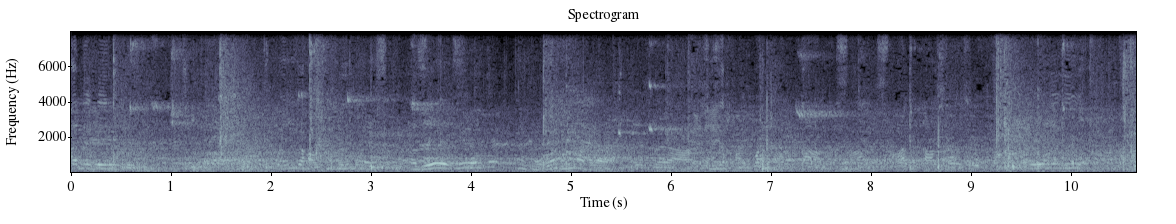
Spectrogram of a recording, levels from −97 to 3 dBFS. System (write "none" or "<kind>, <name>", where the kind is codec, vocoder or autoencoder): none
